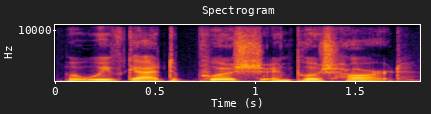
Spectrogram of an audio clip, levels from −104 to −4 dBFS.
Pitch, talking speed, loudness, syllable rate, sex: 165 Hz, 265 wpm, -17 LUFS, 5.2 syllables/s, female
